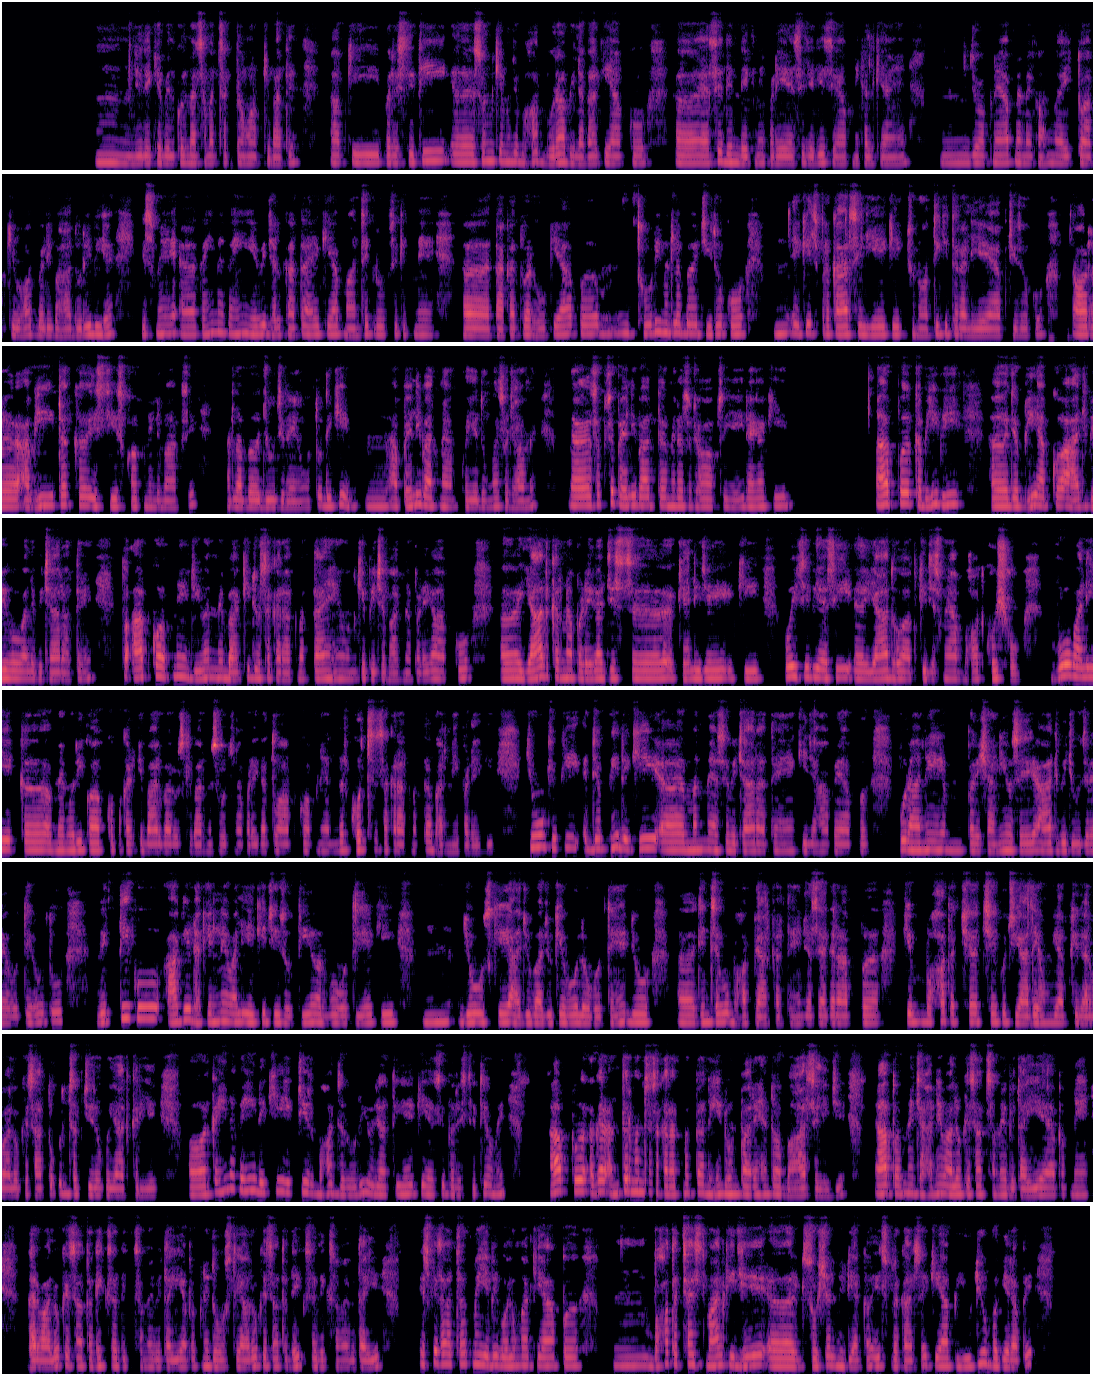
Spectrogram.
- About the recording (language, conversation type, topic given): Hindi, advice, नए शहर में सामाजिक संकेतों और व्यक्तिगत सीमाओं को कैसे समझूँ और उनका सम्मान कैसे करूँ?
- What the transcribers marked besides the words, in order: other background noise; tongue click; in English: "मेमोरी"; tapping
